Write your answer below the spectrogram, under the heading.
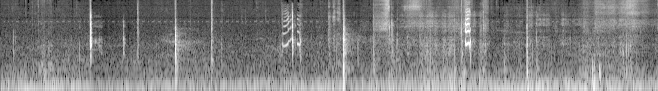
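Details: Kittens seventeen days old, part of a litter of four born to Nina, with scattered thin, rising mews, mostly near the middle and around nine seconds, among clicks, knocks and shuffling in a small room.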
